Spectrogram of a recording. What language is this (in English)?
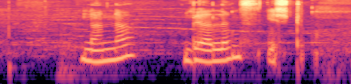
Kannada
